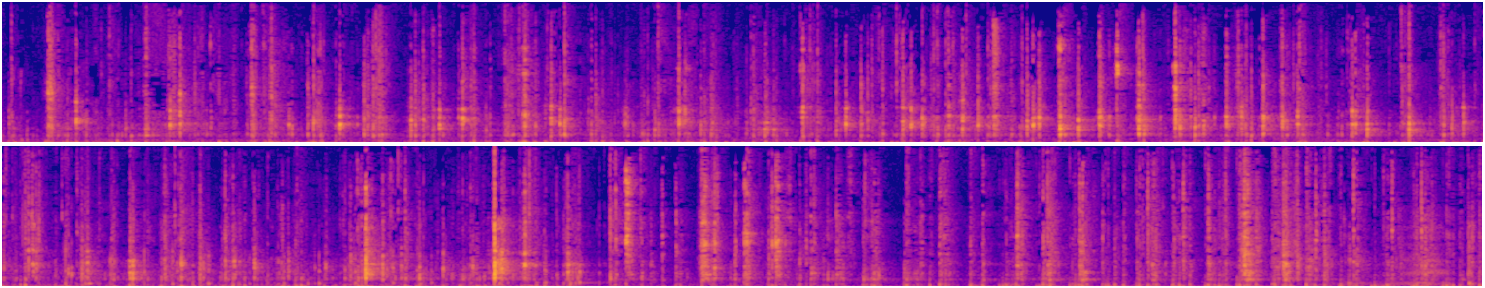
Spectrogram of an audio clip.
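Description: Long pink acrylic nails rapidly tap and scratch a hollow black plastic Xbox-style game controller held close to the microphone, working over its body, buttons and sticks. The result is a dense, fast stream of short, dry, bright plastic clicks and scrapes with almost no ring, over a faint low rumble.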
